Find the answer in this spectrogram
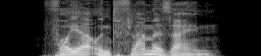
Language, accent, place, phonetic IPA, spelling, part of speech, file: German, Germany, Berlin, [ˈfɔɪ̯ɐ ʊnt ˈflamə zaɪ̯n], Feuer und Flamme sein, verb, De-Feuer und Flamme sein.ogg
- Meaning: to be full of enthusiasm; to be keen as mustard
